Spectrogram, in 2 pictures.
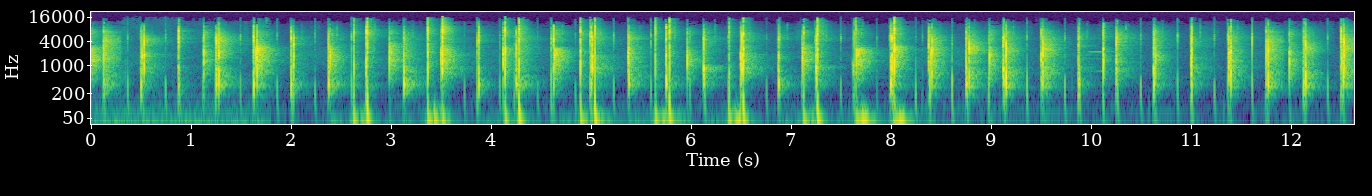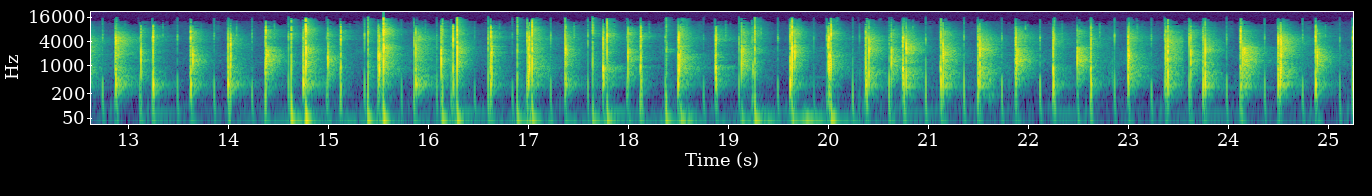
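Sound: hands clapping and tapping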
